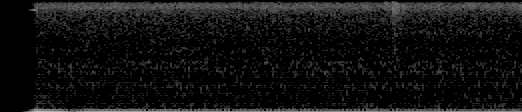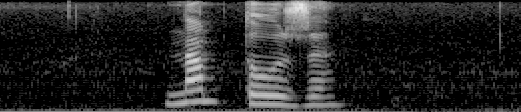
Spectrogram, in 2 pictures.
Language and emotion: Russian, neutral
